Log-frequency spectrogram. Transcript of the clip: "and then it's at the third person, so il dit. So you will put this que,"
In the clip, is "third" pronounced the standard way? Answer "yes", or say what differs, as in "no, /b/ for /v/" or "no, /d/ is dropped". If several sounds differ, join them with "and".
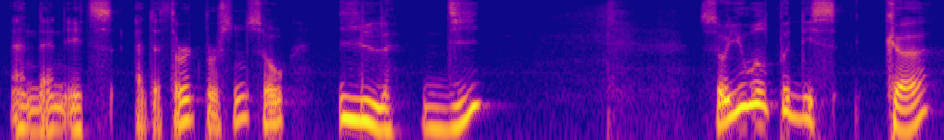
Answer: yes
